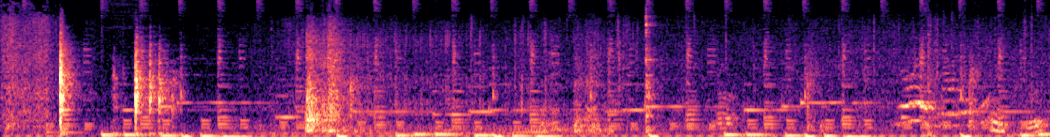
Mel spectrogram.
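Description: A fork stirring and scraping through steaming cook-up rice in a hot pan, with a sizzle from the pan. Two sharp clinks in the first second and a half as the glass lid is taken off. Background music with a steady bass beat runs under it.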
